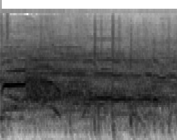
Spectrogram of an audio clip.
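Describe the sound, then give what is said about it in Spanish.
A panicked crowd flees through a street lined with market stalls: a dense, continuous rush of hurried running and mixed commotion at steady loudness, with a few scattered raised voices. “El público huye despavorido.”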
